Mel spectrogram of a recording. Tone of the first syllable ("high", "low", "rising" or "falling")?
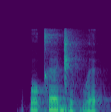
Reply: high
